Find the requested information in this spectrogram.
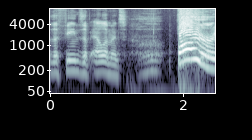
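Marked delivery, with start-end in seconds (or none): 1.9-2.5 gasp, then yell Fire! high and loud; shock-cry the word Fire; dramatic high yelled Fire; gasping shout. Acted.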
